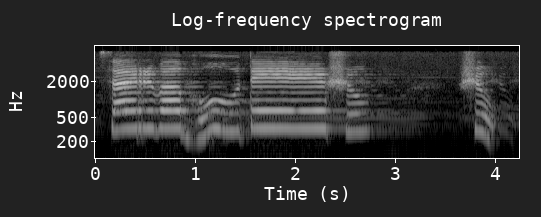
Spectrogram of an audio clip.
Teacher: ಇಲ್ಲಿ ಮೂರ್ಧನ್ಯಶ ಉಕಾರದೊಂದಿಗೆ ರಸ್ವ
